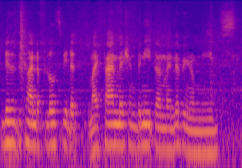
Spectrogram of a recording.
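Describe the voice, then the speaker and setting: Halting man filming a ceiling fan. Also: medium pitch, steady tone, low-quality recording. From Philippines. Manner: halting, repeats words and restarts often. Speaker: fan enthusiast vlogger. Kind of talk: casual filmed commentary. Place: indoors in a house kitchen. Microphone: handheld phone camera.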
